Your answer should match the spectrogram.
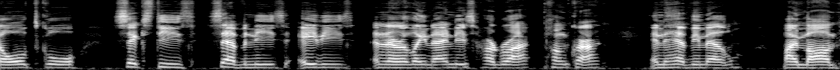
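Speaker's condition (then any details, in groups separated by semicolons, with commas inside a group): Cerebral palsy; can speak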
